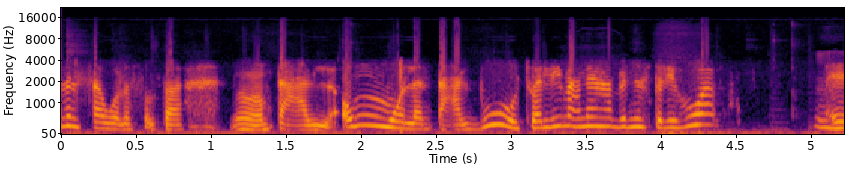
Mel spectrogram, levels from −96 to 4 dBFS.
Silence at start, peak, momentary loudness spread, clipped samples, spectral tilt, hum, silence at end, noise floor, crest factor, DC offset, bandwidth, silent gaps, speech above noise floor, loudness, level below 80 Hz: 0 s; -8 dBFS; 4 LU; under 0.1%; -6.5 dB/octave; none; 0 s; -43 dBFS; 14 dB; under 0.1%; 15 kHz; none; 22 dB; -22 LUFS; -40 dBFS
